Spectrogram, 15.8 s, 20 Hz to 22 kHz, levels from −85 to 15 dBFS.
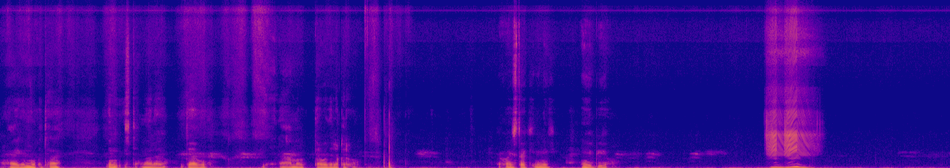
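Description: Speech recording, no technical faults detected on listening.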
